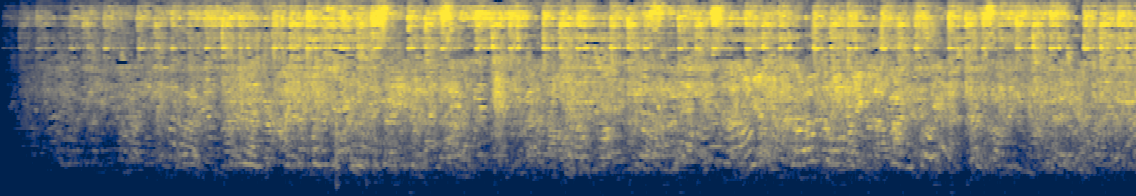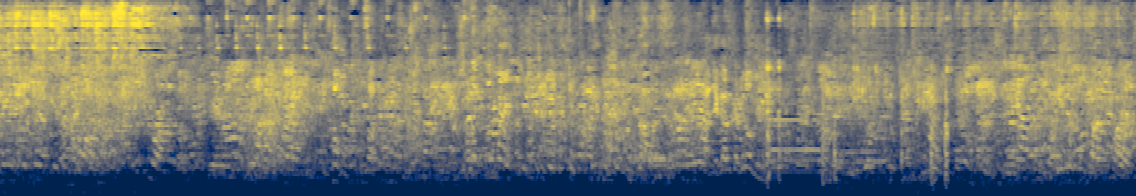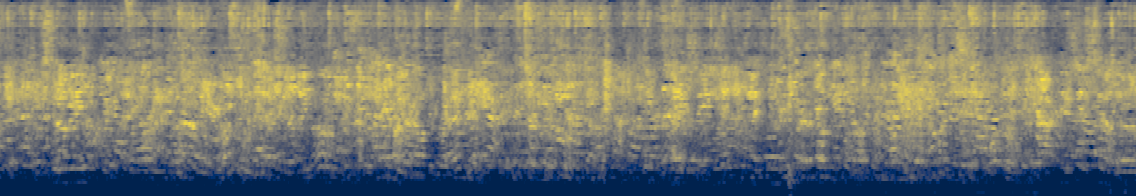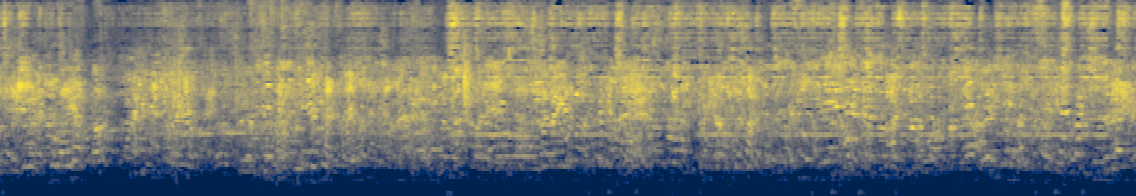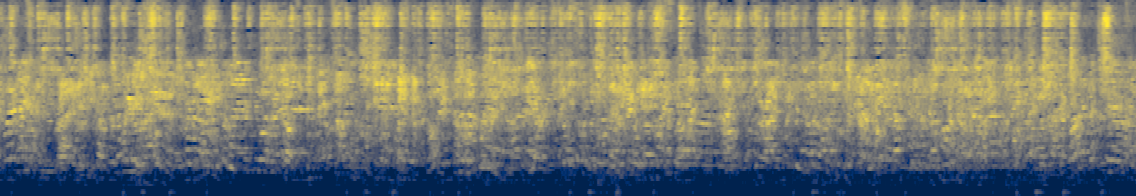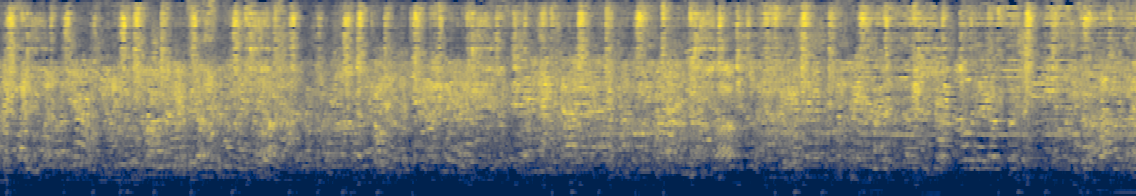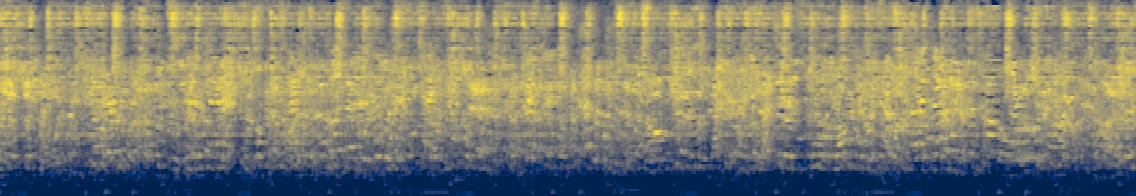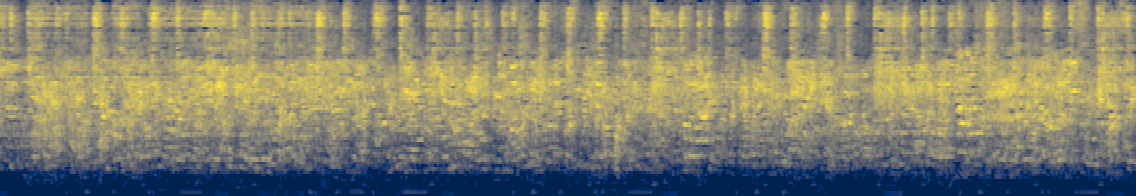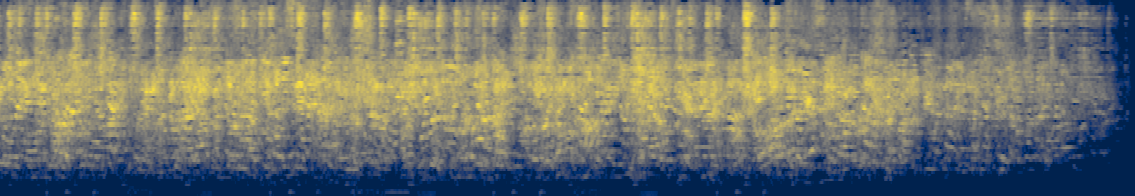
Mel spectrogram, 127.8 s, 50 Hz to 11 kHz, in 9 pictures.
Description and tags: kisielice after renovation250810
25.08.2010: about 22.30 in Kisielice Club on Taczaka Street in the center of Poznan. the opening after club renovation.
bar, club, crowd, field-recording, music, noise, people, poland, poznan, pub, voices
